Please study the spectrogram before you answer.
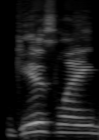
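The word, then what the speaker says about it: Ghislaine: operated an international sex trafficking ring exploiting V gizan Maxwell that's how you say her name Giza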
